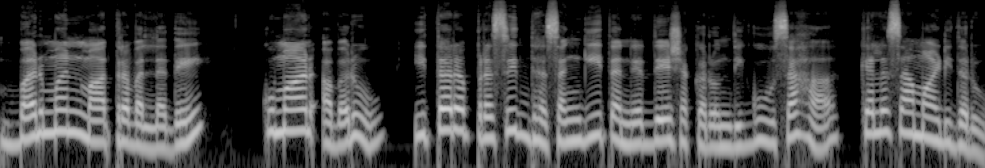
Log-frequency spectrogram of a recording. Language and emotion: Kannada, neutral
